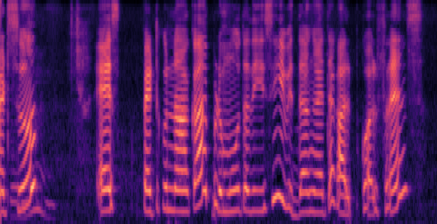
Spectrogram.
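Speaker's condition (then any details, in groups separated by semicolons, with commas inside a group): No condition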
